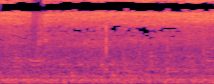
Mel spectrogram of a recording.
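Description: Paint roller working black paint onto a rough concrete block wall, a steady hiss.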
